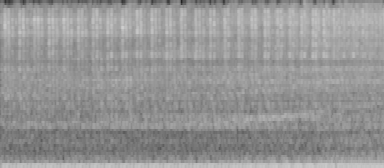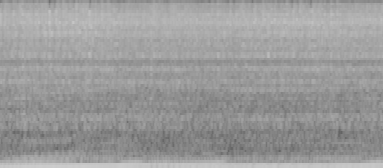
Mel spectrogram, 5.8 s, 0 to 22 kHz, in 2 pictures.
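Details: 1982 Yamaha XJ650 Seca four-cylinder idling, then revving slightly, with a light, fast tick above the engine note; the owner is worried about the ticking and its cause is unknown.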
